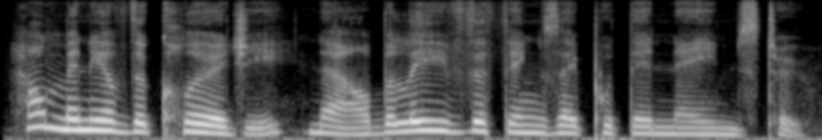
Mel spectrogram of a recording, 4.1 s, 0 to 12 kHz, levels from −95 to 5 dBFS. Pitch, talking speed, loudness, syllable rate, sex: 190 Hz, 205 wpm, -16 LUFS, 5.1 syllables/s, female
